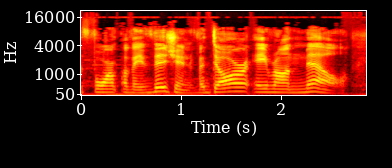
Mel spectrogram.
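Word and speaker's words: Ayeron: of a vision, Vidar Aaron Mel. So, I'm pretty sure that's how you pronounce the middle name. It's A-Y-E-R-O-N.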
